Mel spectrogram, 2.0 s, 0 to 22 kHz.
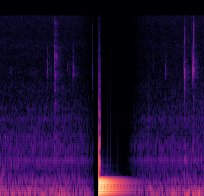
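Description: A single synthesized 808-style kick drum from Ableton Live's Operator, played once about a second in. It starts with a hard click from the transient oscillator, then a short low boom that dies away within about half a second.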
